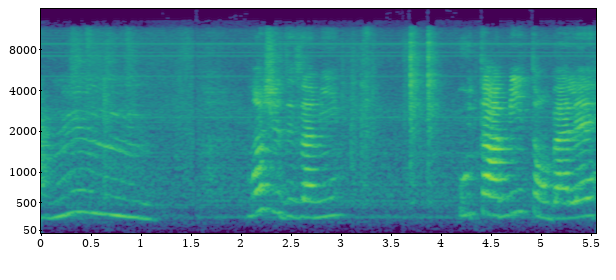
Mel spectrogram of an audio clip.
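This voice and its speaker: A woman's high voice in a playful tone, very slow and broken by long, frequent pauses, with fairly even intonation and noticeable background noise. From Quebec. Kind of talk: casual talk to camera. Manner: spontaneous, playful.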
